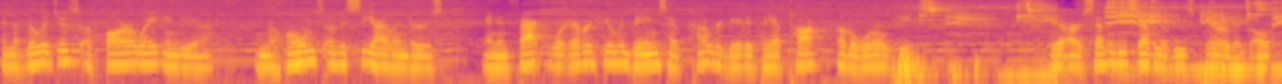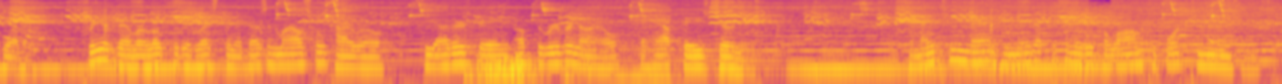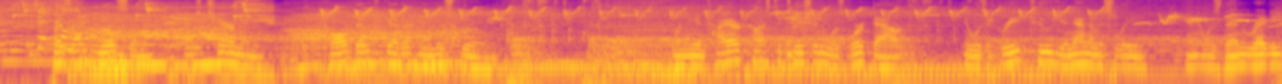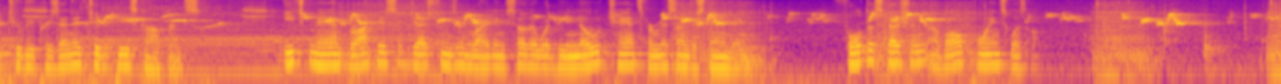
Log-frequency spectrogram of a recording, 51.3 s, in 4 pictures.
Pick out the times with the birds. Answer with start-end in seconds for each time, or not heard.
8.9-47.9, 48.7-51.2.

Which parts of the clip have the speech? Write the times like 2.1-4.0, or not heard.
0.0-9.4, 10.4-20.4, 21.9-30.7, 32.4-40.6, 41.3-46.1, 46.9-48.9.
